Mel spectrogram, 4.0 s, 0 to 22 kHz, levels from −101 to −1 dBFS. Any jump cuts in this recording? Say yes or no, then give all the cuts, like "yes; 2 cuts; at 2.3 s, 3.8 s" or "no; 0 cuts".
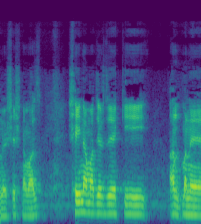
no; 0 cuts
